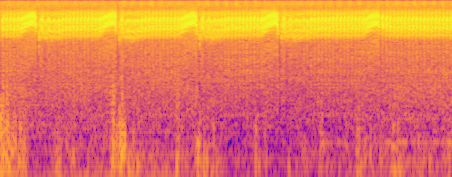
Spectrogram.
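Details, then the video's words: Cicadas in Wellington, New Zealand, fill the air with a loud, shrill, steady buzz that surges about once per second; soft low thumps are heard in the background. "Noisy Cicadas"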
